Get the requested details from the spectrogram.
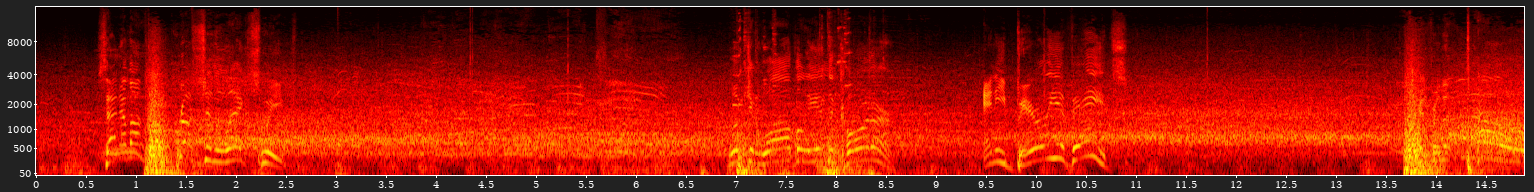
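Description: A body slams heavily onto the wrestling ring mat.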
